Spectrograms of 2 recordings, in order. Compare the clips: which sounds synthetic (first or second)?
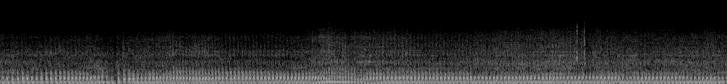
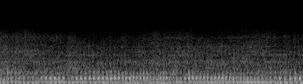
second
